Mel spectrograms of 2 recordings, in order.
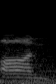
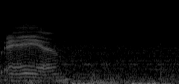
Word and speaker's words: Ann: Is it supposed to be On? I thought the whole point was that she was half, so it's Anne. Nah, it's always pronounced On.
